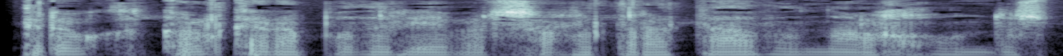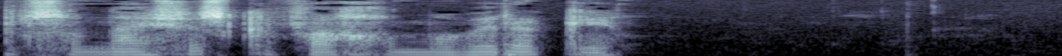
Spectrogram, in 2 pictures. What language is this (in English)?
Galician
